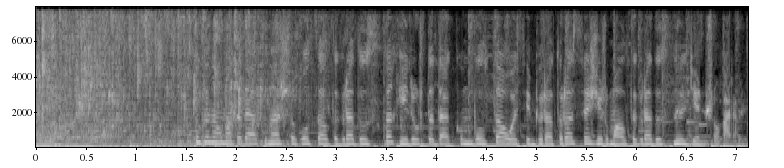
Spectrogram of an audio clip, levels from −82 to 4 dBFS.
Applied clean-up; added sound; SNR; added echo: none; Drip / Sink (filling or washing); 7 dB; none.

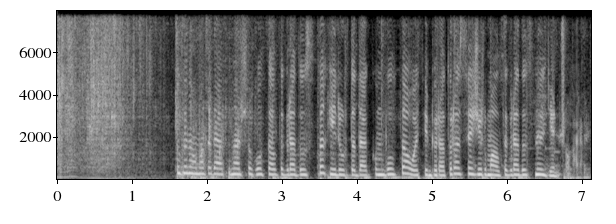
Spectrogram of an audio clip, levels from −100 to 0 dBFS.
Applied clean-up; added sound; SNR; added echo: neural mask model RNNoise.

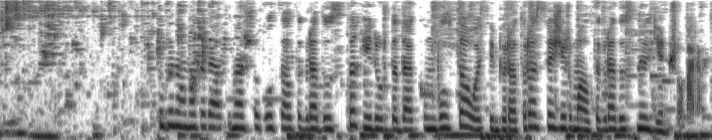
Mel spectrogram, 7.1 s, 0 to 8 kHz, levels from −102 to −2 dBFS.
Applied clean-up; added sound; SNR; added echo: classical method Wiener filter.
